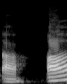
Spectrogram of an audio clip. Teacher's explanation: विवरित स्वर मतलब जिसमें मुख का सबसे बड़ा हिस्सा खुलता है · यानी कि विवृत स्वर है आ। आ बोलने में सबसे ज्यादा मुख खुलता है।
